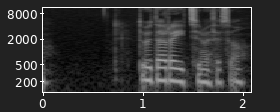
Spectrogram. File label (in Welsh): "reit", Welsh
